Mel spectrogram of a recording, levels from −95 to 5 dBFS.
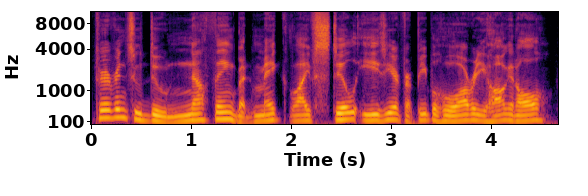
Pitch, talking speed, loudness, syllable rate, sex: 125 Hz, 205 wpm, -16 LUFS, 4.8 syllables/s, male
